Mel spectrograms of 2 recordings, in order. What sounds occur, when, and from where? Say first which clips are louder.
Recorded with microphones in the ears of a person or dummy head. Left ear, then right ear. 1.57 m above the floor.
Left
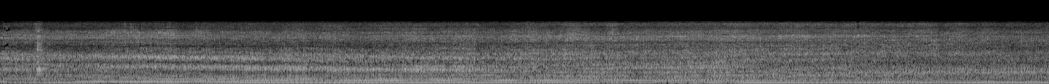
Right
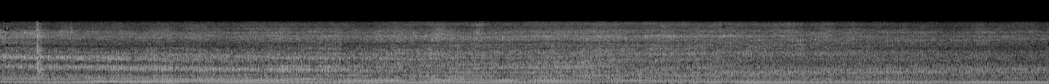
0.4 s tapping: right 1 dB; 80° right, 3 m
